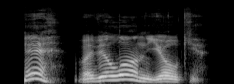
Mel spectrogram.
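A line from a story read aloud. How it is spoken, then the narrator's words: Cheerful snort. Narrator (Russian): весело хмыкнул Кастет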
